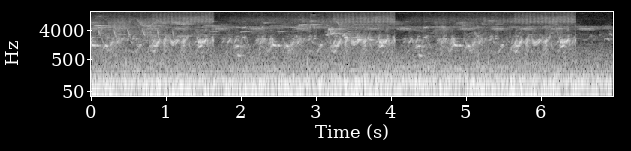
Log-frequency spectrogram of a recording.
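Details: Mallard ducklings about 6 hours old, hatched overnight in a nest in a backyard banana bush: near-nonstop peeping, many short high notes overlapping several times a second, over a steady low rumble.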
